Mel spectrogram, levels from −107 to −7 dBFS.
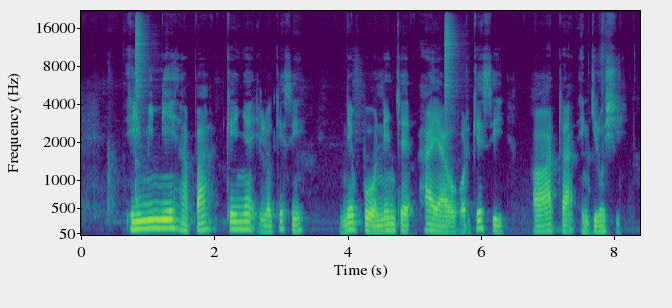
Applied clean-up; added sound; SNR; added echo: none; Hi-hat; 13 dB; none.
